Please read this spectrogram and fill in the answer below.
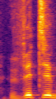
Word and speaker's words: Wittig: the vitige reaction and that's vittig with a big fat german w right there so that's wittig on the proper pronunciation and uh the vita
